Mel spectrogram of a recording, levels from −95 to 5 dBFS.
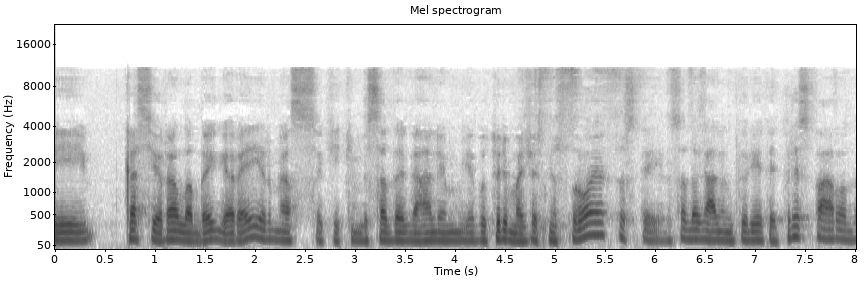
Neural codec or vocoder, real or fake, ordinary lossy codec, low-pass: autoencoder, 48 kHz, 32 numbers a frame, DAC-VAE, trained on Japanese speech; fake; AAC, 32 kbps; 10.8 kHz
